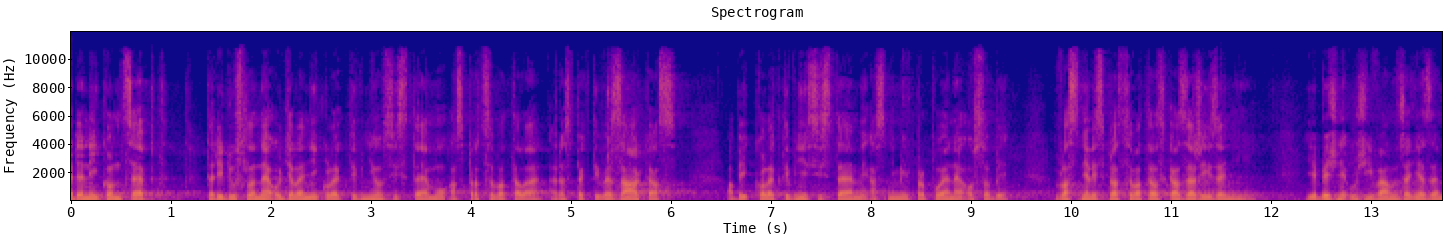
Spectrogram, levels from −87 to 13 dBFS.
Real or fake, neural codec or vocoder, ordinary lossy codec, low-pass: real; none; AAC, 48 kbps; 10.8 kHz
